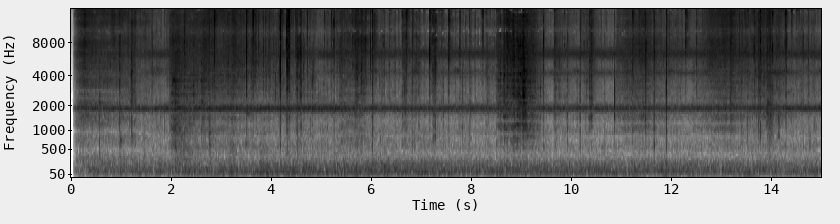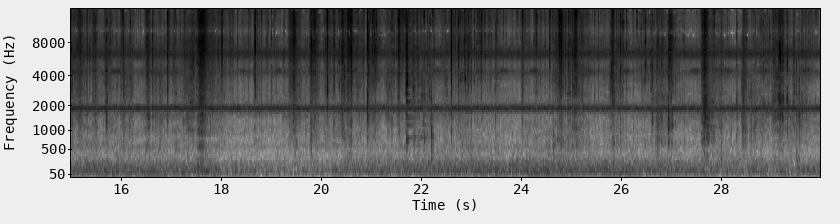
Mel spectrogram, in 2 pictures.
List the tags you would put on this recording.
Soundscapes > Nature
australia
birds
bush
campfire
cough
field-recording
fire
footsteps
insects
outdoors
repellant
shovel
spray
tending

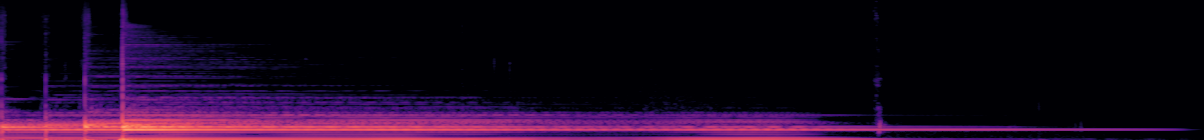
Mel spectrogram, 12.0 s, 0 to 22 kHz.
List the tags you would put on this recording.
Music > Solo instrument
Kit
Metal
Percussion
Drums
Cymbal
Cymbals
Ride
Oneshot
Drum
Paiste
22inch
Custom
Perc

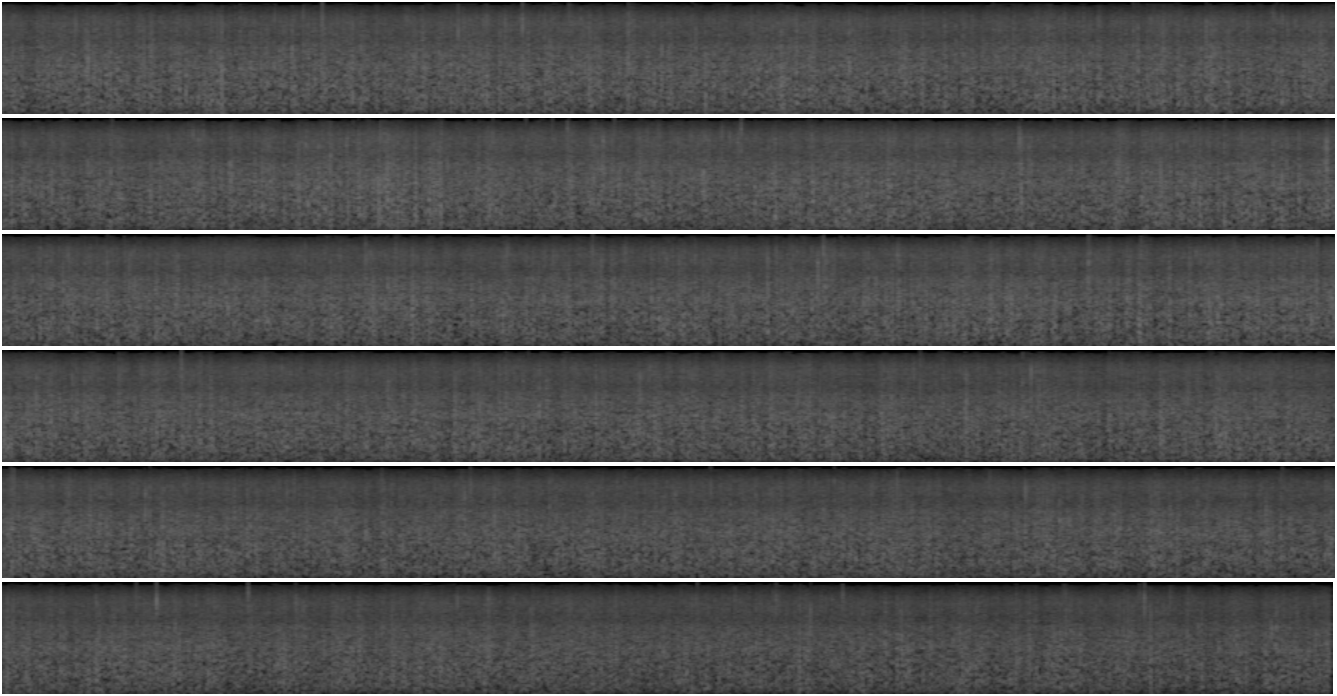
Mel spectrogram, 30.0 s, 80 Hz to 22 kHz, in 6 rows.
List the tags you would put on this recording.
Soundscapes > Nature
Night
France
rain
green-house
weather
MS
field-recording
rain-shower
windless
H2N
plastic
Bourgogne-Franche-Comte
Mid-side
Zoom-H2N
April
Rural
Cote-dor
Gergueil
over-night
2025
21410
country-side
raining

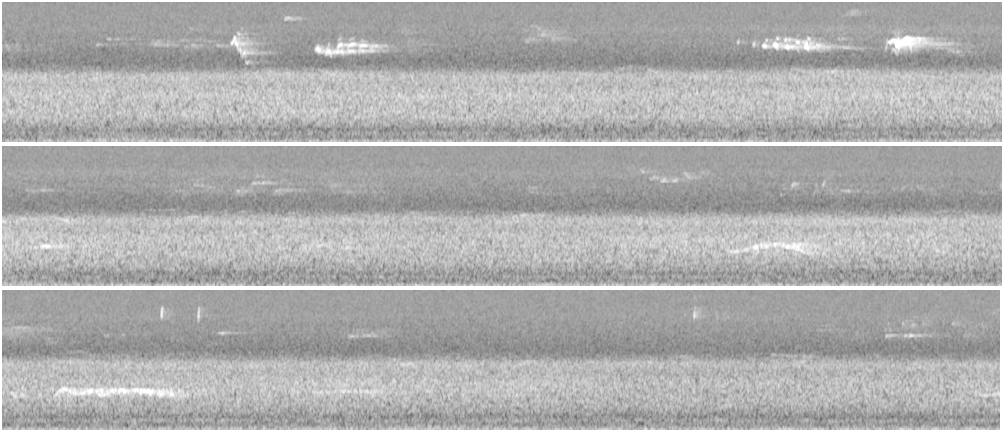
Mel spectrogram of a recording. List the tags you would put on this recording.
Soundscapes > Nature
soundscape
raspberry-pi
phenological-recording
nature

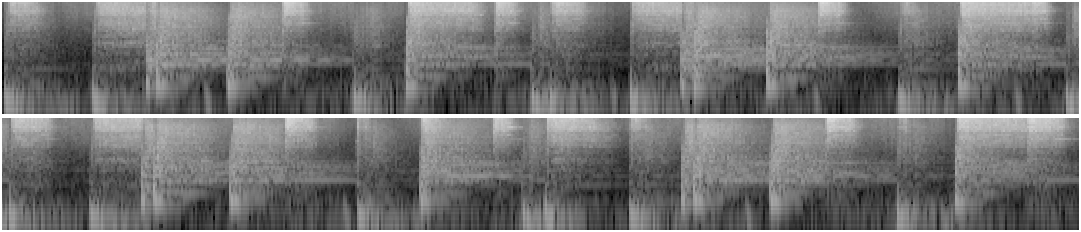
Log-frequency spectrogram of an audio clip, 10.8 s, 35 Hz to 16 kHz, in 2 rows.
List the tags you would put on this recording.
Music > Solo percussion
89BPM
Acoustic
Break
Breakbeat
Drum
DrumLoop
Drums
Drum-Set
Dusty
Lo-Fi
Vintage
Vinyl

